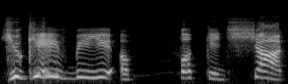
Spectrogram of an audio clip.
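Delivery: ordinary talk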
